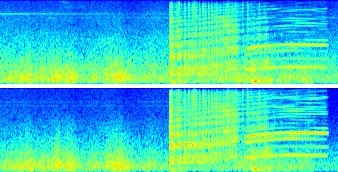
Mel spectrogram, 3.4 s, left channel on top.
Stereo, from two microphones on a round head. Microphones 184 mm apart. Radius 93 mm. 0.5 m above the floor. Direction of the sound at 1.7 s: 40° right (ahead or behind).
